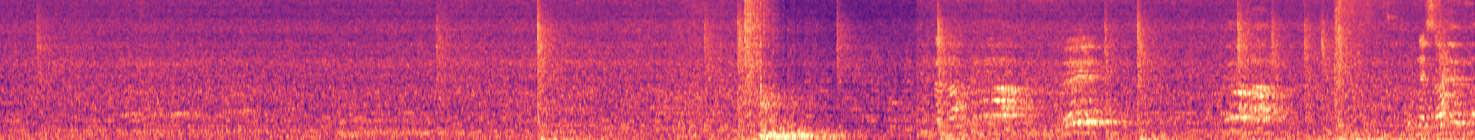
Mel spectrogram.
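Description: Steady low background hum in a room, broken about eight seconds in by one heavy thump. Voices talking follow over the last few seconds.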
